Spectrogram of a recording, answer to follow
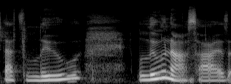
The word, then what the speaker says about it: Lughnasadh: Where does Lunasadh its name? Unlike, again, the other three fire festivals, there's a really clear bit of mythology around Lunasadh that gives this celebration its name.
